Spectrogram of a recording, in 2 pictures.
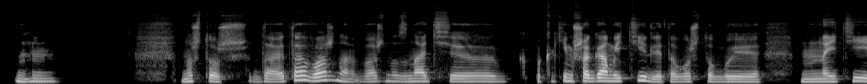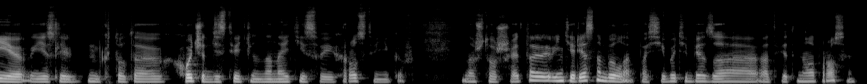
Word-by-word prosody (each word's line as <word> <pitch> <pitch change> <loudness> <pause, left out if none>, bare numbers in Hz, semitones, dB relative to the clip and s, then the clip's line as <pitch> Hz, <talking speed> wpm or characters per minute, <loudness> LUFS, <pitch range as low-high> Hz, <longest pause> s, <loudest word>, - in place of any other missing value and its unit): Мгм. 135 0 -1 1.2
Ну 135 +2 +1
что 140 -2 +2
ж, 120 +1 -4
да, 120 +1 -1
это 200 +11 +6
важно. 175 -6 +4
Важно 140 +3 -4
знать, 140 +1 0
э, 135 -1 +2 0.2
к - - -20
по - - -4
каким 150 +3 -1
шагам 150 0 +8
идти 150 +6 +2
для 120 -7 +2
того, 125 0 -1
чтобы 120 -1 +1 0.4
найти, 130 +4 +2 0.3
если 125 -1 -4
н 130 - -5
кто-то 125 0 -5
хочет 155 +2 +1
действительно 125 0 -4
найти 125 +1 -4
своих 120 -1 -8
родственников. 130 -5 -8 0.5
Ну 130 - -7
что 130 -1 -7
ж, - - -7
это 175 +4 0
интересно 170 +3 +2
было. 150 -6 +1
Спасибо 125 +3 -6
тебе 140 -1 -5
за 130 -1 -4
ответы 125 +2 -9
на 135 - -5
вопросы. 135 -10 -7
130 Hz, 135 wpm, -24 LUFS, 125-145 Hz, 1.2 s, шагам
